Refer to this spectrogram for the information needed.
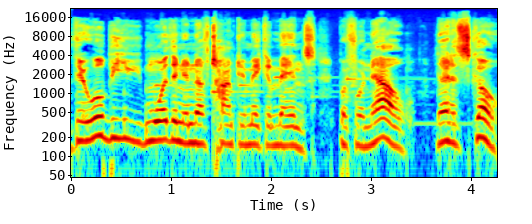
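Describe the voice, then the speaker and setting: A man's put-on character voice with a fairly high pitch. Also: moderate pace. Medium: read story. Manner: gentle, calm.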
